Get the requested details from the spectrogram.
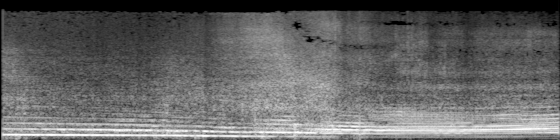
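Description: A sports car engine roars as the car approaches and speeds past, its pitch dropping as it goes by.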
